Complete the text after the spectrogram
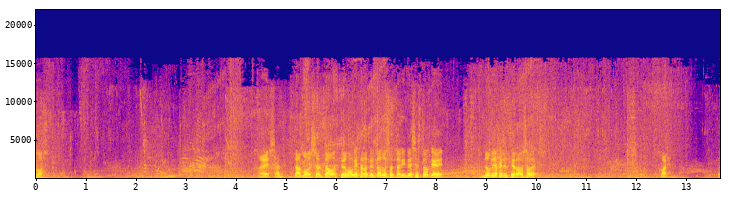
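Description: A sword swishes and strikes repeatedly.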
